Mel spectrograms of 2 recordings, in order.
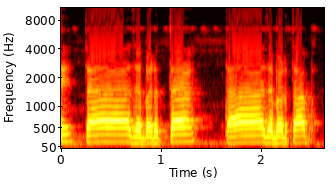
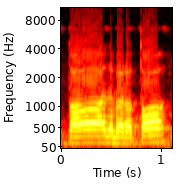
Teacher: अब इसको पढ़ते हुए ना तो ज़ुबान की जड़ तालु की तरफ बुलंद हो रही है और ना ही ज़ुबान का दरमियान वाले हिस्सा तालु के तरफ बुलंद हो रहा है, और ये बारीक पढ़ा जा रहा है ता ज़बर ता।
